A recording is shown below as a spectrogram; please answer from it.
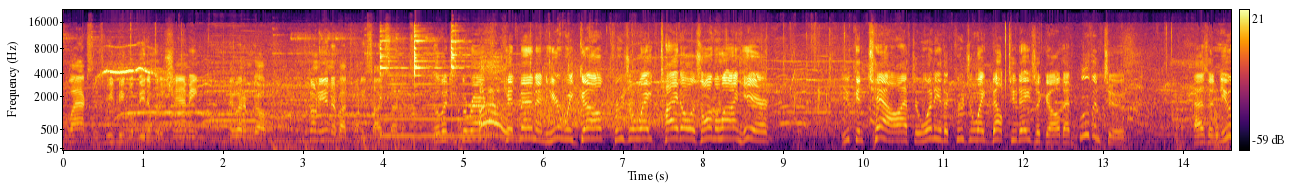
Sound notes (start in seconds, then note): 7.8 bell ringing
